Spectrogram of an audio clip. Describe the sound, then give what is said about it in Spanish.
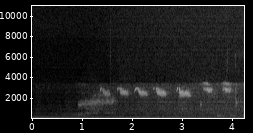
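Small birds chirp in a quick, steady series of bright, high tweets, repeating about eight times over a low background hum, fairly clear with no one speaking. “Sí, ya oí los pajaritos, ahora faltas tú.”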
